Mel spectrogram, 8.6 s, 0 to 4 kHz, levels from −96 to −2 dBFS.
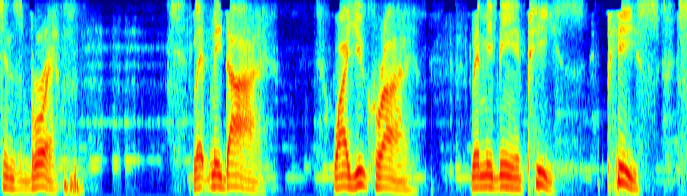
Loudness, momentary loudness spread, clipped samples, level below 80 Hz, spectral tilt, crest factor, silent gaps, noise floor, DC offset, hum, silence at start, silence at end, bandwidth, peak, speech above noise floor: -17 LUFS; 20 LU; under 0.1%; -48 dBFS; -10.5 dB/octave; 18 dB; none; -53 dBFS; under 0.1%; none; 0 s; 0 s; 4 kHz; -2 dBFS; 37 dB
